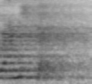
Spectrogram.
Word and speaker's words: Wednesday: The silent D is not pronounced in the following common words.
